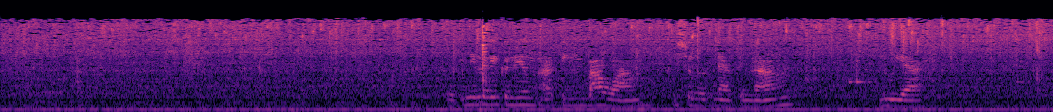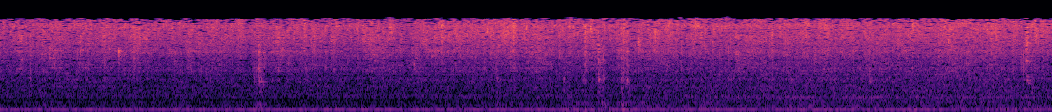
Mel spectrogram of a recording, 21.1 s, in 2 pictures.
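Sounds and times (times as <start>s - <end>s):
food sizzling in hot oil: 0.0s - 21.0s
spatula clicking and scraping pan: 10.2s - 17.2s, 20.0s - 21.0s.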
